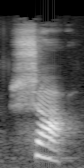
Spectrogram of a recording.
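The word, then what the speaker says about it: chats: Now we have chat in plural. Chat. S is not spoken.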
